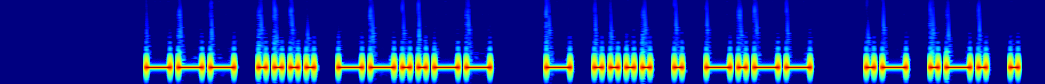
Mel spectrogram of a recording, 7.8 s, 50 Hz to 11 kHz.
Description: Morse code, heard as a keyed tone, about 20 wpm, 700 Hz. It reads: OH, THEY ARE
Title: Sentences from Top 1000 Words - Review Part 4 - 20wpm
